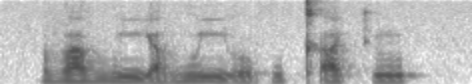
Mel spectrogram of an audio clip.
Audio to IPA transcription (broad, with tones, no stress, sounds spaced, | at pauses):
v a˦ v u˦ ɲ a˨ v uː˦ ɲ oː˨ p u˦ kʼ a˦ t͡ʃ ũ˦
